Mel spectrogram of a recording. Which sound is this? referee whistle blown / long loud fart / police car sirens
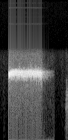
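referee whistle blown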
